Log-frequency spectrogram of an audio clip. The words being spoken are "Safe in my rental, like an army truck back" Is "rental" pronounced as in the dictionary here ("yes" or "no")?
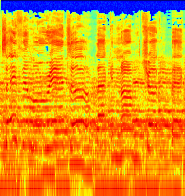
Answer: no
